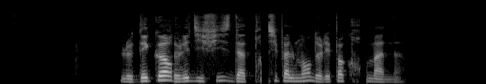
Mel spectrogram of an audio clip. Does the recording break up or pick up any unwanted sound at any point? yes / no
yes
